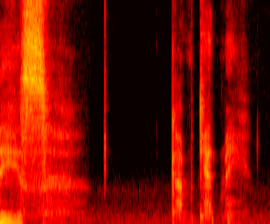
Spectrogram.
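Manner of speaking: barely voiced, very quiet whisper. Narrating a scene, the speaker voices a man stepping toward the door, whispering. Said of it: "and whispers at you".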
